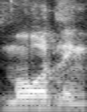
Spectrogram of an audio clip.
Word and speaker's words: Magdalene: well I guess it's like Magdalene College Oxford is mlin college yeah so it's just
